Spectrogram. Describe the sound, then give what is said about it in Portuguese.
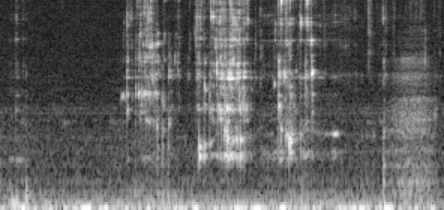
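Liquid pours from a bottle into a small glass in a few short gurgling bursts, fairly quiet, with bright splashing and faint clinks against the glass. “aquele cálicezinho, né? Do costume.”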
